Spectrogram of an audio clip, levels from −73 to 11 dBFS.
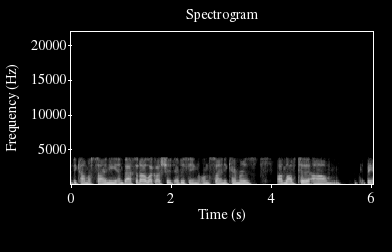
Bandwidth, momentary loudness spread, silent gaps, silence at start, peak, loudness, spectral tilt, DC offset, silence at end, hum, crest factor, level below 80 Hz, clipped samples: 4.1 kHz; 7 LU; none; 0 s; -4 dBFS; -19 LUFS; -11 dB/octave; under 0.1%; 0 s; none; 14 dB; -64 dBFS; under 0.1%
